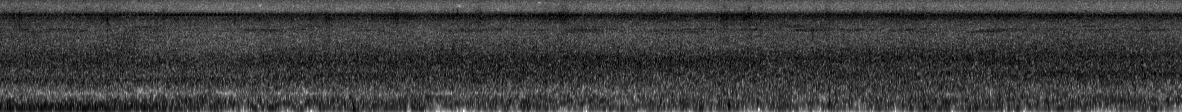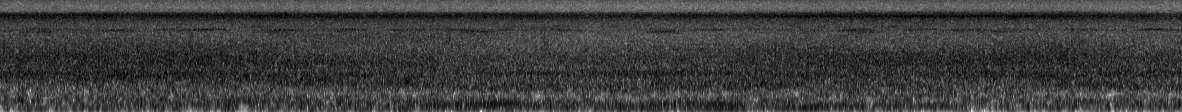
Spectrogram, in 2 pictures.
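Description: Steady outdoor rushing hiss, like wind on the microphone, with a thin, faint high-pitched tone above it.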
